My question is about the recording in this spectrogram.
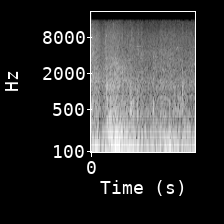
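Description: Quiet room tone with a steady low hum and a few faint, soft taps and handling noises.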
